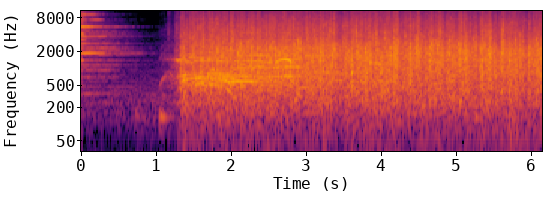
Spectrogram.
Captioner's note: audience applauds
